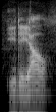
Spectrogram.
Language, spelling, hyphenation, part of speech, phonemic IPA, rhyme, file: Dutch, ideaal, ide‧aal, adjective / noun, /ˌi.deːˈaːl/, -aːl, Nl-ideaal.ogg
- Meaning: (adjective) 1. ideal, perfect(ly fit); optimal 2. immaterial, aetheral 3. purely cerebral, imaginary in physical terms; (noun) an ideal, perfect standard (of beauty, intellect, etc.)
